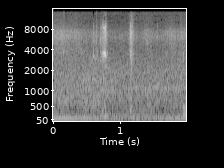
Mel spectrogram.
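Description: Stroller harness straps being pulled tight through the buckle: a few short, faint clicks and rustles of nylon webbing and plastic buckle, over a steady low hum.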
